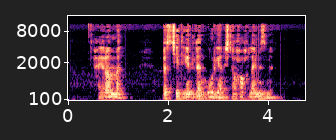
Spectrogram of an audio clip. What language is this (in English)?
Uzbek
